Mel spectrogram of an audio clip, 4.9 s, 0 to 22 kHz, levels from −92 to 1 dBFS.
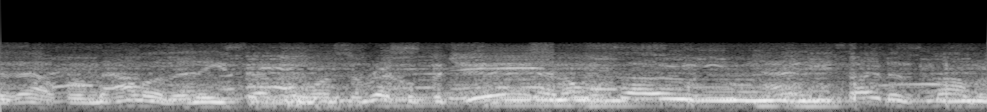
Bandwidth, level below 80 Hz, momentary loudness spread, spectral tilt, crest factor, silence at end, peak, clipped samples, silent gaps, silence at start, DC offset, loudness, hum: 5.2 kHz; -54 dBFS; 5 LU; -10 dB/octave; 10 dB; 0 s; -2 dBFS; under 0.1%; none; 0 s; under 0.1%; -14 LUFS; none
